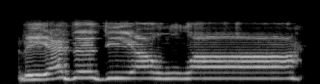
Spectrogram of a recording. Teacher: yaitu huruf ya-nya sebelumnya itu berharokat fathah, maka menjadi tebal lafaz jalalahnya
